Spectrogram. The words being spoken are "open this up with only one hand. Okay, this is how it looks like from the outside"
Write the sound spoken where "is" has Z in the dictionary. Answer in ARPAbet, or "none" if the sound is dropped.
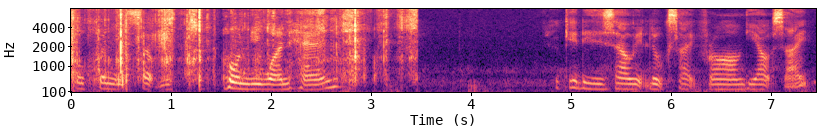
S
